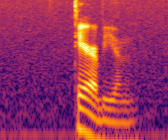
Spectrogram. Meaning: terbium
- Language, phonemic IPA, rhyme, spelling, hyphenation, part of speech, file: Dutch, /ˈtɛr.biˌʏm/, -ɛrbiʏm, terbium, ter‧bi‧um, noun, Nl-terbium.ogg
